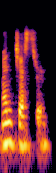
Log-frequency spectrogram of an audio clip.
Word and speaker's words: Manchester: So with clear ch, Manchester.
